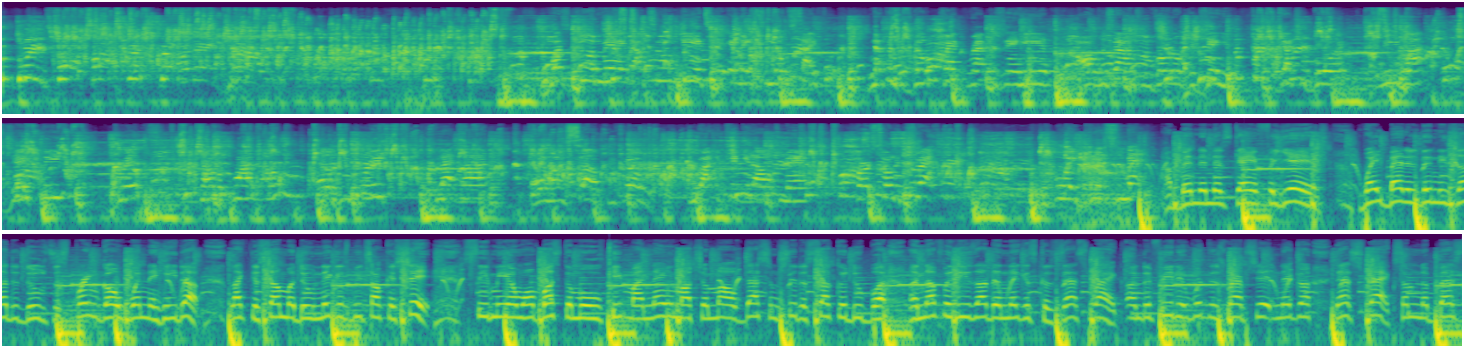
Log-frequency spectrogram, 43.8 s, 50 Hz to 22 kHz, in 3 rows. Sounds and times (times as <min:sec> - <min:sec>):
Rapping: 0:00.0 - 0:03.1, 0:04.9 - 0:43.8
Hip hop music: 0:00.0 - 0:43.8
Inside, small room: 0:00.0 - 0:43.8
Scratching (performance technique): 0:00.0 - 0:43.8.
